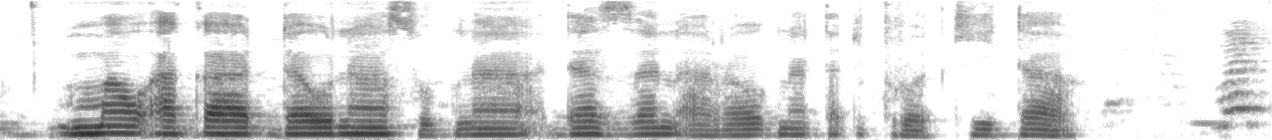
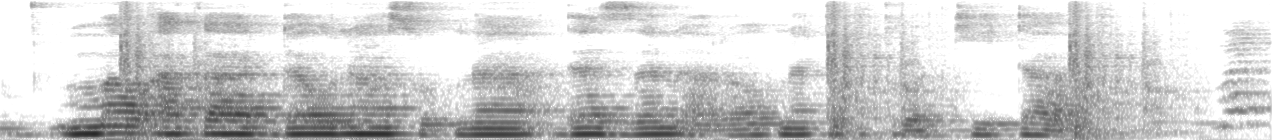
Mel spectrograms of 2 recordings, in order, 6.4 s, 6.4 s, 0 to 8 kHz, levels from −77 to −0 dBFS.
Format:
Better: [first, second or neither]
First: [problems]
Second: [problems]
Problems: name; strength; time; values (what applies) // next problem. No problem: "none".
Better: first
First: none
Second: background sound (Tools); 15 dB below the speech // room echo; dies away in 0.7 s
